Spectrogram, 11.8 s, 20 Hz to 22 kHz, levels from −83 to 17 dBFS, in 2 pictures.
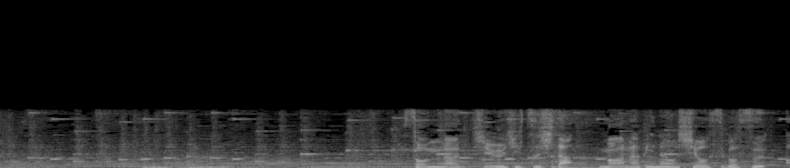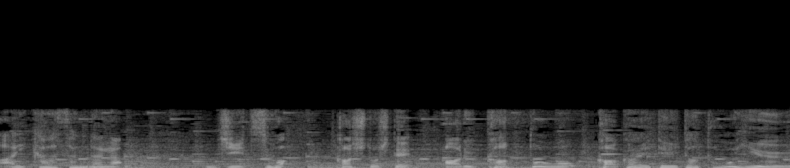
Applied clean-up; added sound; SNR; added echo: none; none; none; none.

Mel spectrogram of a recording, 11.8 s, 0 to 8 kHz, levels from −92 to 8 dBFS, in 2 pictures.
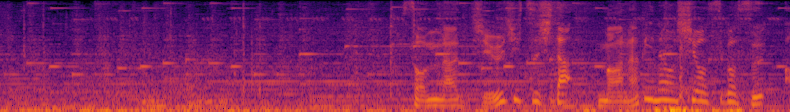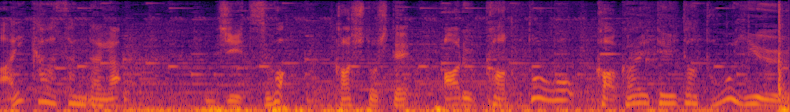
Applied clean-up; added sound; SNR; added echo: none; Sliding door; 0 dB; none.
